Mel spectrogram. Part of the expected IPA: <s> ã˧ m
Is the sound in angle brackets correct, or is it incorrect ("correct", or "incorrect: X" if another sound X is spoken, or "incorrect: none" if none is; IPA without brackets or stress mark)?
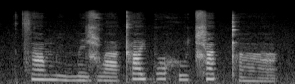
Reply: incorrect: t͡s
